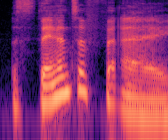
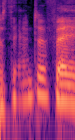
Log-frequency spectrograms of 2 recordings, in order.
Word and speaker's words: Santa Fe: Um, Santa Fe. Oh, okay. Rhymes with gay. Rise with gay. Uh, Santa Fe. So, Santa Fe is in New Mexico.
